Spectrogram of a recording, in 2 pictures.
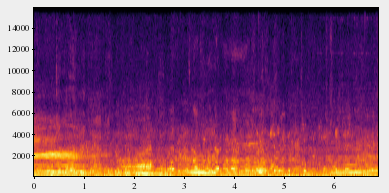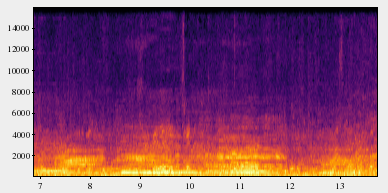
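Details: Sahiwal bull calves for sale at Raniganj cattle market in Dinajpur, Bangladesh, with a farmer from Gazipur buying, 8/5/25. Several drawn-out, low moos recur among the penned cattle amid steady crowd chatter and bargaining voices.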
